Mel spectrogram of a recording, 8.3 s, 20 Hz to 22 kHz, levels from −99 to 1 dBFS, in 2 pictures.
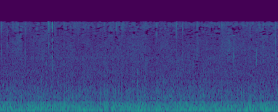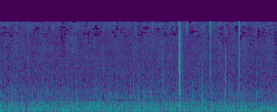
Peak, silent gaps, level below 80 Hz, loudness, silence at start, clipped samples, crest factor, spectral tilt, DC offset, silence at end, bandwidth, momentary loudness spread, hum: -8 dBFS; none; -58 dBFS; -49 LUFS; 0 s; under 0.1%; 42 dB; -3 dB/octave; under 0.1%; 0 s; 11.5 kHz; 6 LU; none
